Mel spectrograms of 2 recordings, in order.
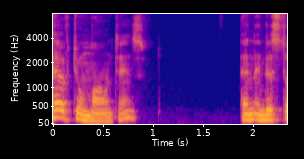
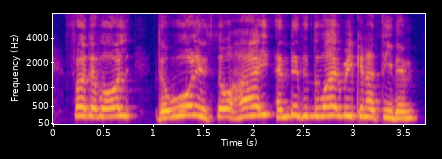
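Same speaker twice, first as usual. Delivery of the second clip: pitched-up, smug know-it-all; mock the opponent's confident rebuttal; high mock debater; 6 semitones higher than usual.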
